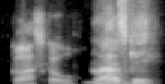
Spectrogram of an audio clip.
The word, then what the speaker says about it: Glasgow: Glasgow.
